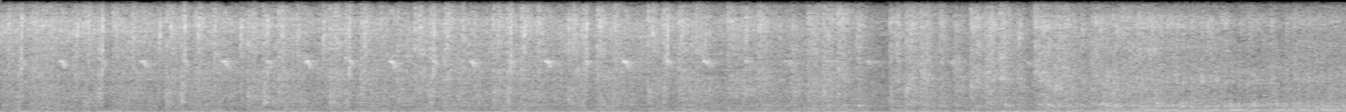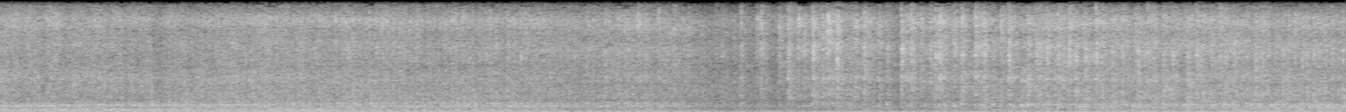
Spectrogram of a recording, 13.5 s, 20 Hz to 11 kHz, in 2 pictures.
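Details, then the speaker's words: 1972 Buick Skylark with a freshly installed 427 V8 on first fire for break-in, rocker straightened and timing checked: steady, even idle with a deep low rumble and no valvetrain ticking, sounds good; exhaust has an open O2 sensor hole. "yeah what do you think sounds awesome sounds good"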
